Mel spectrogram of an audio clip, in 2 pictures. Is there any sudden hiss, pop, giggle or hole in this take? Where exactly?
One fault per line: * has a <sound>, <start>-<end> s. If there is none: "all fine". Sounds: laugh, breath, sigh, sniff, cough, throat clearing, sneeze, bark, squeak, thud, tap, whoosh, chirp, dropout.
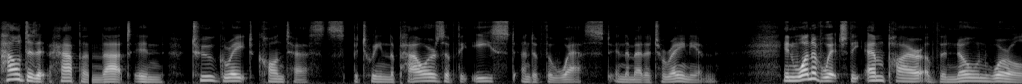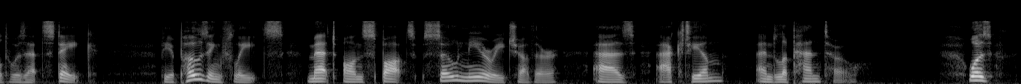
* has a dropout, 0.9-0.9 s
